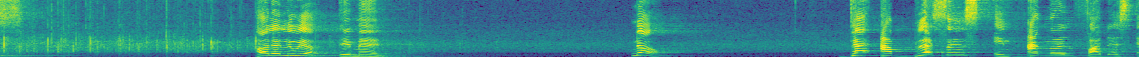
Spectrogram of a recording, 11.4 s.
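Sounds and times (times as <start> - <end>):
audience clapping hands: 0.0 - 5.1
speech: 2.6 - 4.0, 6.3 - 6.7, 9.6 - 11.3.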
